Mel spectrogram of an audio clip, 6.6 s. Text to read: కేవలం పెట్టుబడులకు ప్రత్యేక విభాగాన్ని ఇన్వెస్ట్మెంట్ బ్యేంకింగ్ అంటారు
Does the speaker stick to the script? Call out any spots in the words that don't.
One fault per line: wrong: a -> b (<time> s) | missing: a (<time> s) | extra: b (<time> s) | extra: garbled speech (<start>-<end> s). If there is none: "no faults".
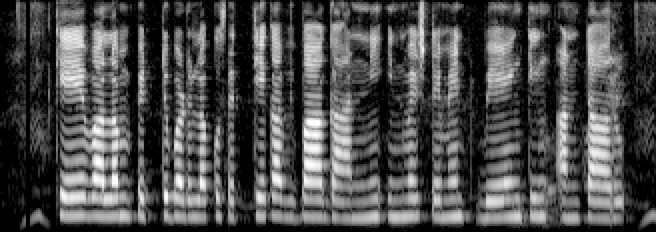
no faults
